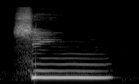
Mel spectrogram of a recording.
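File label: "xing", Mandarin Chinese, tone 1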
